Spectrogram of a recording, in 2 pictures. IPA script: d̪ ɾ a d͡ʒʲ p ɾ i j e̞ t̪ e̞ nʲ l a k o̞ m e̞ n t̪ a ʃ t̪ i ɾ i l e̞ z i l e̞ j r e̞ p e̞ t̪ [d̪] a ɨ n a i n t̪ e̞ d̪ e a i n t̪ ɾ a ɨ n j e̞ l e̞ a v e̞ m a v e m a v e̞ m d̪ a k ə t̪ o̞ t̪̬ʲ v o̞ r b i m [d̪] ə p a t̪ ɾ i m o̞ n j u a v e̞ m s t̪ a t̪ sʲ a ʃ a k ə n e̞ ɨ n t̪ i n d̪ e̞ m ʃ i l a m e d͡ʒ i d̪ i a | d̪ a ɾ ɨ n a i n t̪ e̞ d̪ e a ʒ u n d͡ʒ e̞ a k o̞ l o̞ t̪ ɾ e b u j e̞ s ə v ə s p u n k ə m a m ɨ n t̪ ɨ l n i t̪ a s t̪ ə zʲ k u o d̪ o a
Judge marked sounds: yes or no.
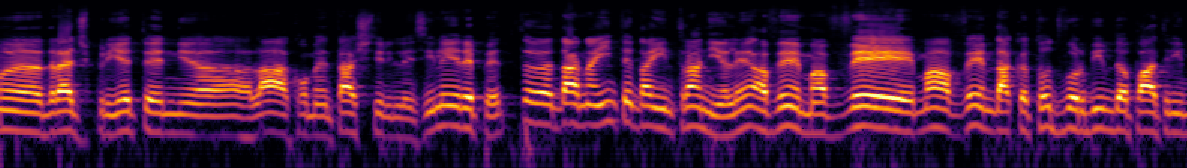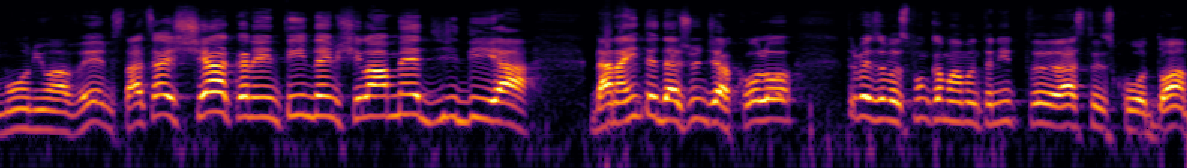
yes, yes

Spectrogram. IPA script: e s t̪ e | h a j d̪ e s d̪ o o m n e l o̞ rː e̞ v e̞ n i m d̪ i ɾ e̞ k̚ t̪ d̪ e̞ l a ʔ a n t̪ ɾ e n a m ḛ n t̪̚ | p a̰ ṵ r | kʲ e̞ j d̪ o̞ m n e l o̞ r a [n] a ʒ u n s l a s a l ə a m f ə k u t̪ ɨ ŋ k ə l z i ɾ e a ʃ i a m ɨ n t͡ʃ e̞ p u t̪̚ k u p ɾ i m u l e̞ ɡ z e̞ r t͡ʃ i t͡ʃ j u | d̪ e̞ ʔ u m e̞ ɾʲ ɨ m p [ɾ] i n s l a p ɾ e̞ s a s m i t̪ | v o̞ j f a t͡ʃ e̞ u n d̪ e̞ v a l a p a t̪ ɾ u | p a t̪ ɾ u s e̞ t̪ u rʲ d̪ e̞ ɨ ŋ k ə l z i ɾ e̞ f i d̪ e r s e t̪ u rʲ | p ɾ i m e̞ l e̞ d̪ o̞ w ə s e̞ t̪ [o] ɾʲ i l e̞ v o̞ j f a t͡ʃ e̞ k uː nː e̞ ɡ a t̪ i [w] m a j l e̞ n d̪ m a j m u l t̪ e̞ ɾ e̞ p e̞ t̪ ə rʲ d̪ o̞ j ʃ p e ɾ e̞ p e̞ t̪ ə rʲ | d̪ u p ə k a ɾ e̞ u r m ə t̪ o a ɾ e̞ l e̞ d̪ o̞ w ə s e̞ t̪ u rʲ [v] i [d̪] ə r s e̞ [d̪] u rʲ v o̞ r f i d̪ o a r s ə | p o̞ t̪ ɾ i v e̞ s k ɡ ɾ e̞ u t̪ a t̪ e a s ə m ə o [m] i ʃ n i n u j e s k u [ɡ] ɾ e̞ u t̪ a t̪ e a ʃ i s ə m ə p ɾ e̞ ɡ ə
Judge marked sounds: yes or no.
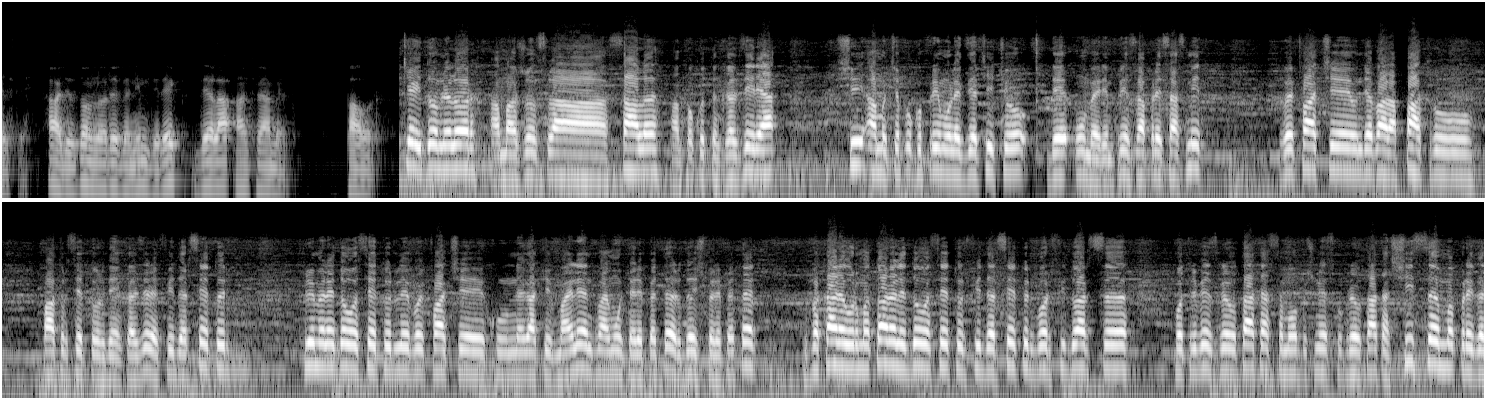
no, yes, no, no, no, yes, no, no, yes

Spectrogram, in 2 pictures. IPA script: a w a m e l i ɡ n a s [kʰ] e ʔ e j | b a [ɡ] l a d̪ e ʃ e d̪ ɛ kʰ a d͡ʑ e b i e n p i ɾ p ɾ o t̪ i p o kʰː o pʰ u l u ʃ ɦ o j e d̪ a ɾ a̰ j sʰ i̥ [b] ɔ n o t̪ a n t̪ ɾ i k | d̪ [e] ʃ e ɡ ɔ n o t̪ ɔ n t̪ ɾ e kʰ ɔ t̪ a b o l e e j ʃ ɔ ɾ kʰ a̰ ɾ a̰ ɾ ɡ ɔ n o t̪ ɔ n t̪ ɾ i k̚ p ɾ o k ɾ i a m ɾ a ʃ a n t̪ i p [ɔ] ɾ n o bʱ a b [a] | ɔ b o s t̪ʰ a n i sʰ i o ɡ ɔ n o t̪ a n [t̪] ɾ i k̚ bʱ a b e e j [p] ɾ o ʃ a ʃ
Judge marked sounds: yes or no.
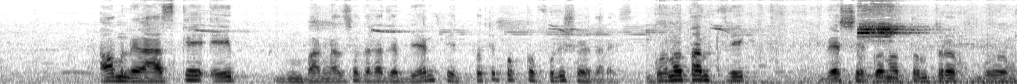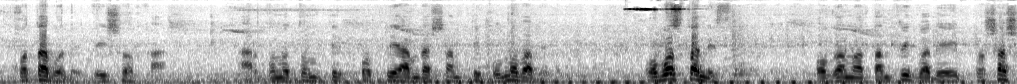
no, no, no, yes, no, no, yes, yes

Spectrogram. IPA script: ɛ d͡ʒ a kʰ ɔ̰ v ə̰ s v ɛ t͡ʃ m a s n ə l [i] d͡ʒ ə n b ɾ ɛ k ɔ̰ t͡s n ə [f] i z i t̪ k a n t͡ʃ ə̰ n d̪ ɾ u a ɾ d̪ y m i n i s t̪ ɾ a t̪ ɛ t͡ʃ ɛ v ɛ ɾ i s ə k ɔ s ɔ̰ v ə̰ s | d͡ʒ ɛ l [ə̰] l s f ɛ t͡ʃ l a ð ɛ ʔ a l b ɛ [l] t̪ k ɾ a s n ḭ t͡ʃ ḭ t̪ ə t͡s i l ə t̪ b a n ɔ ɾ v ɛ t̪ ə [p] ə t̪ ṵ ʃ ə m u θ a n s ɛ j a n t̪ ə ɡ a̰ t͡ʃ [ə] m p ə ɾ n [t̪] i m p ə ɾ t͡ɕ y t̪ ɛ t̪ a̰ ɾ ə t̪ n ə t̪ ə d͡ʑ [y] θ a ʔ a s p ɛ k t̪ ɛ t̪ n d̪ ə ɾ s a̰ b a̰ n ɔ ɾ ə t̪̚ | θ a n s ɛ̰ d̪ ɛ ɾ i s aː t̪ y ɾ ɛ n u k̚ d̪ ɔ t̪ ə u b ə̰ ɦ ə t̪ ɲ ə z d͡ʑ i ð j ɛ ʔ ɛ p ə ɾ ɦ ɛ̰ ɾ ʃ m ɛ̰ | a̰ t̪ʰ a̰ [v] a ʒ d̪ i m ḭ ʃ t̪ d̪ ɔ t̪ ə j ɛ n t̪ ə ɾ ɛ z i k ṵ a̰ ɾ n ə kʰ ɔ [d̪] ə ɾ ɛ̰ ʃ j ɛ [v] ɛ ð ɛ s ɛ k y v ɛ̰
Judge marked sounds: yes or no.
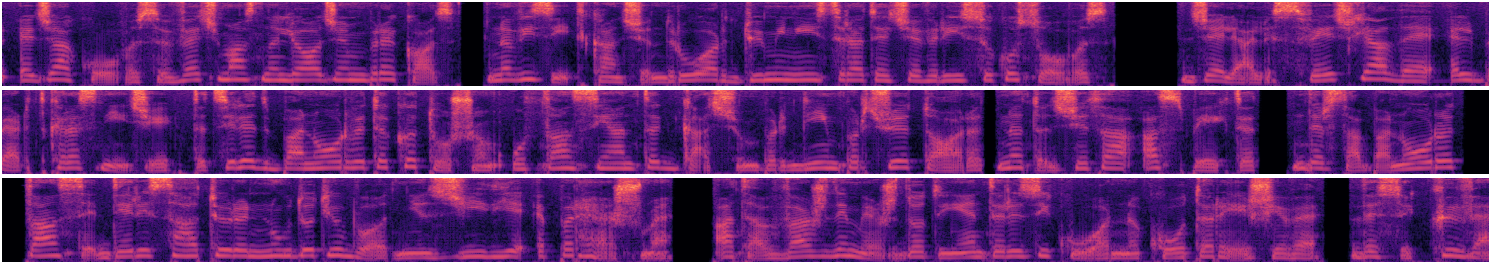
no, no, no, no, no, yes, no, no, yes, no, yes

